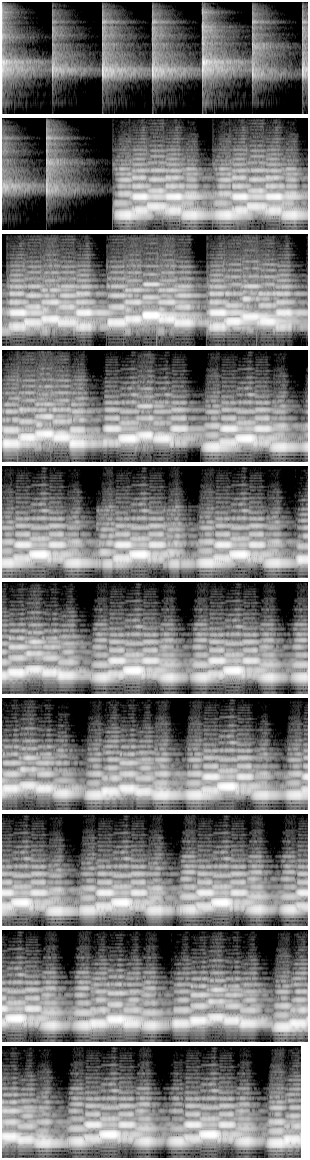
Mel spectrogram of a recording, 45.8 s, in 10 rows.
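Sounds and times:
flute duet: 6.3s - 45.7s.

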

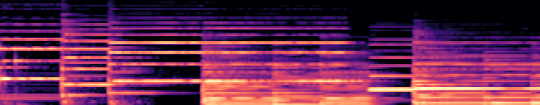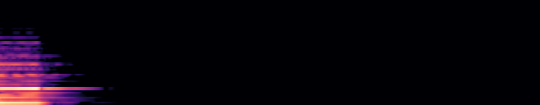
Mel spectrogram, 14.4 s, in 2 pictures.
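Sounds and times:
alto saxophone: 0.0s - 8.3s.

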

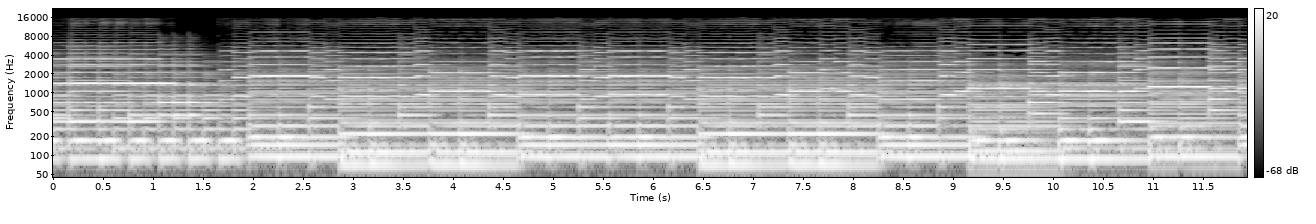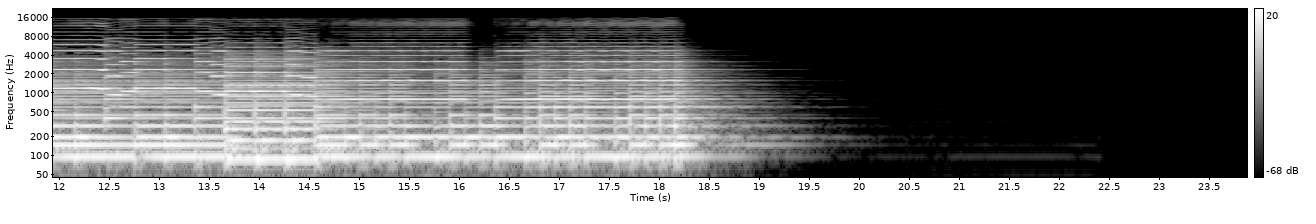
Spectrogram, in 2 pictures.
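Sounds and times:
oboe playing pirate music: 0.0s - 19.1s.

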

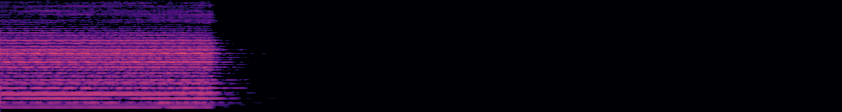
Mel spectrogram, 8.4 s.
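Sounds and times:
cello trio playing a pavane: 0.0s - 2.5s.

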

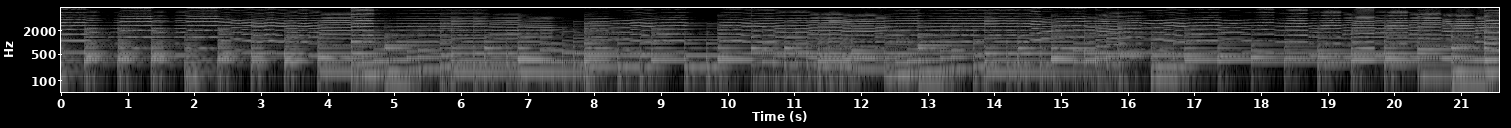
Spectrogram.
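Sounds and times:
trumpet playing a tarantella: 0.0s - 21.5s.

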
